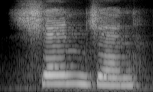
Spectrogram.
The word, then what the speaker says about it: Schengen: So you need a thing that is called pronounce this right, Schengen visa.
